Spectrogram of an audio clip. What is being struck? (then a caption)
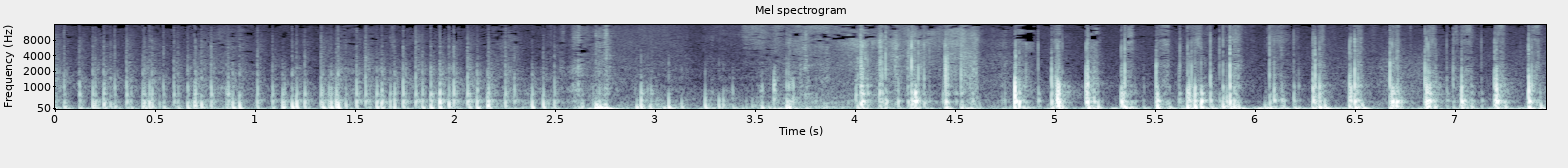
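Paperback book with glossy card cover. Long nails rapidly tap and scratch the glossy card cover of a solid light-blue paperback book gripped in both hands. The result is a fast, steady patter of short, dull, low-pitched taps with very little high-frequency brightness, mixed with soft scratching.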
